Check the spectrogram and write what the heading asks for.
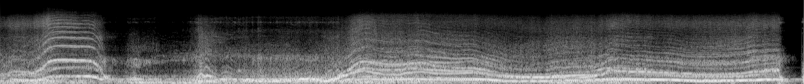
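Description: Brotherhobby T1 2205 motors and Ethix P3 props of an FPV freestyle quadcopter whining, the pitch rising and falling with each throttle change. The whine cuts off just before the end as the quad lands and the motors stop.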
